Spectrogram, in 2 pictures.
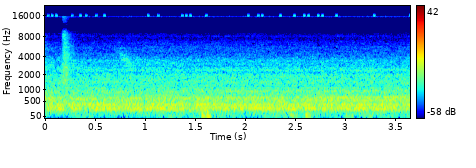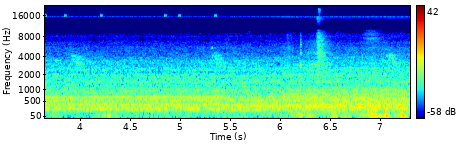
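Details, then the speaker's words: Zero Breeze Mark 2 portable air conditioner on a used smart battery that arrived dead, fan on high: smooth, constant airflow rush building slightly, no rattles or scraping; 39°F behind the sensor. "here it ramp up a little bit and we're sitting at 39°"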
